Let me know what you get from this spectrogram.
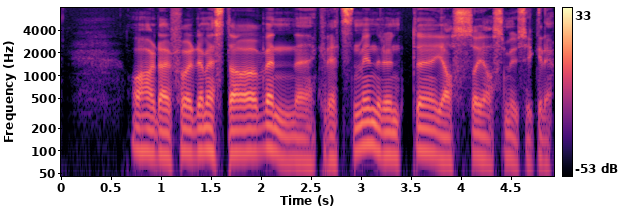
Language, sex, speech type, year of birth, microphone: Norwegian, male, spontaneous, 1961, Sennheiser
